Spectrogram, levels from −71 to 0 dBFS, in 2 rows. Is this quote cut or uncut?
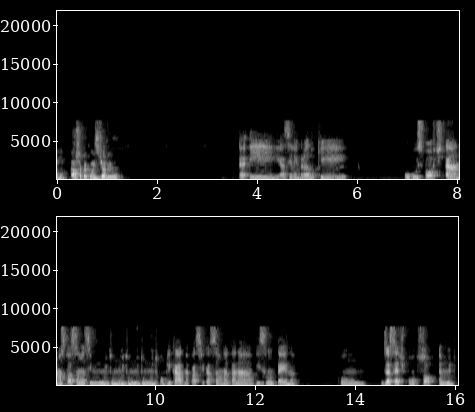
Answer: cut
